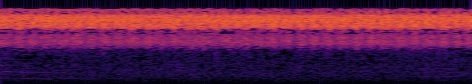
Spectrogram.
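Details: Summer cicada chorus recorded in Provence, France, a steady hissing buzz without pause; a brief faint lower tone appears at the very start.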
